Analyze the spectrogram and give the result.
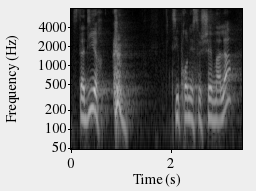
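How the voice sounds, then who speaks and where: A man giving an academic lecture in a conversational way, often checking in with his listeners with a quick "hein?". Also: on the high side, big pitch swings, a little mellow, slightly rough. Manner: conversational, frequent "hein?" tag questions. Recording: reverberant lecture hall.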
